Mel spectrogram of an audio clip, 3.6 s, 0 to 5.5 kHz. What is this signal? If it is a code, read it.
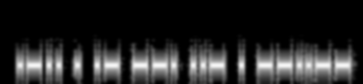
Morse code, heard as a keyed tone, about 25 wpm, 600 Hz. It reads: LEAGUE,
